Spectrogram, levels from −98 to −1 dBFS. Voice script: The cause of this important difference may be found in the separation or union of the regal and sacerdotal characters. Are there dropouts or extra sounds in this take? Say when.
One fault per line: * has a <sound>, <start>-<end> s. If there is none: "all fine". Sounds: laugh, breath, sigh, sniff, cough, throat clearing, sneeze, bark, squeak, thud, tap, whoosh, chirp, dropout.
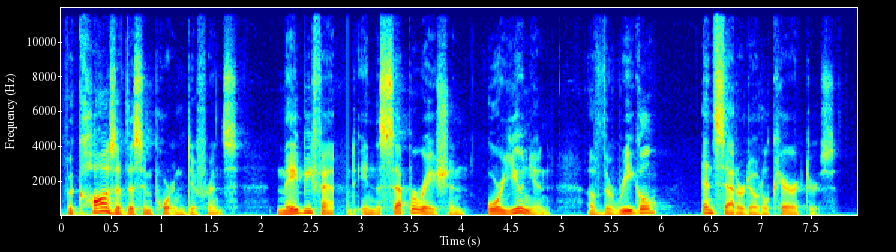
* has a dropout, 2.7-2.9 s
